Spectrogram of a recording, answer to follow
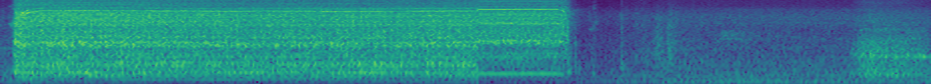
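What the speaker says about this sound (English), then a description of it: "just drilling these bolts out" A power drill whines loud and steady for about four seconds while boring out bolts on a first-generation Honda Insight, then stops, leaving faint handling noises and a short final burst.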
